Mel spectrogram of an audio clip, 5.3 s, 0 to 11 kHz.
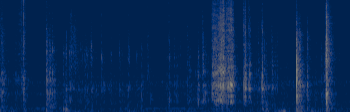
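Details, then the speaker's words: Sharp VC-H972 VHS VCR bought new around 1996-97, unused since about 2003: irregular clicks and short whirring bursts as it fails to load and eats the tape; stuck back-tension band brake found. "It won't even load the tape. And it's going to eat it, I'm sure. Yep. Ate the tape."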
